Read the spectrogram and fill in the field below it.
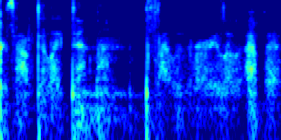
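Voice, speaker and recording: A woman speaks in a whisper. Background noise is noticeable. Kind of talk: ASMR whisper ramble, casual personal talk. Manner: whispered, soft-spoken.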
